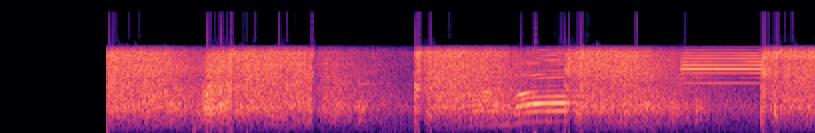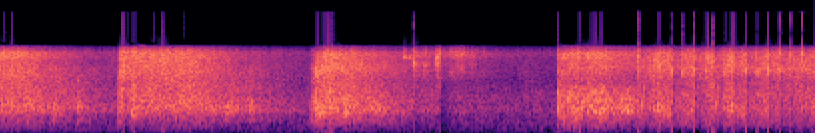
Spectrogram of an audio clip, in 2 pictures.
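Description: Handgun shots, about seven in irregular succession, each sharp and followed by a short echoing tail.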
